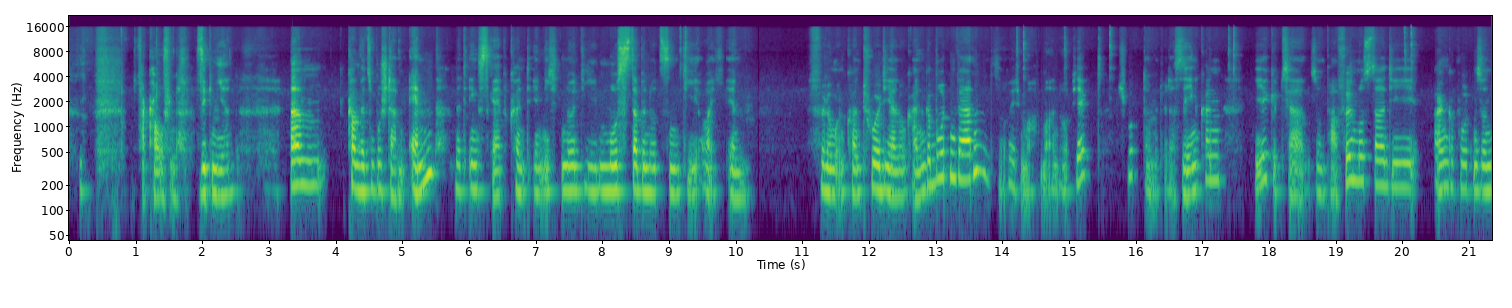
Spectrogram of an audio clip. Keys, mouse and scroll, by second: 1.0-1.6 scroll down 2, 2.3 middle click, 10.5 click, 15.5 click, 16.2 click, 18.7 click, 21.3 click.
